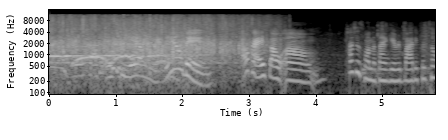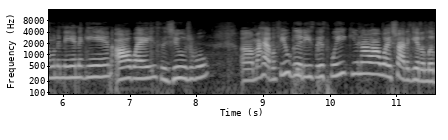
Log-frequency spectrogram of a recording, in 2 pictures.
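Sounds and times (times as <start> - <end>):
crowd clapping: 0.0 - 3.6
speech: 2.0 - 11.5.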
